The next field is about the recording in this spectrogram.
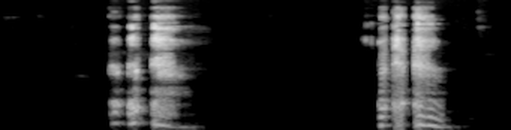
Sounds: Throat clearing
